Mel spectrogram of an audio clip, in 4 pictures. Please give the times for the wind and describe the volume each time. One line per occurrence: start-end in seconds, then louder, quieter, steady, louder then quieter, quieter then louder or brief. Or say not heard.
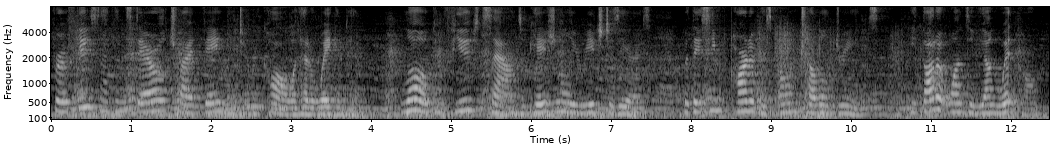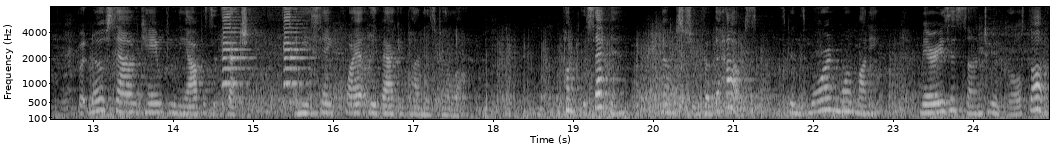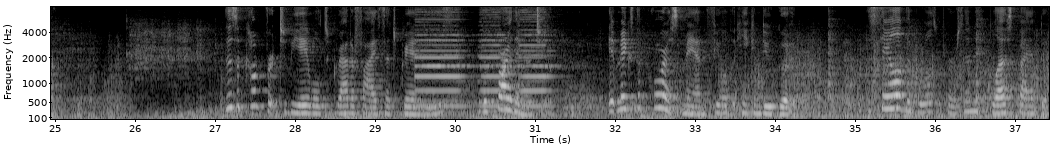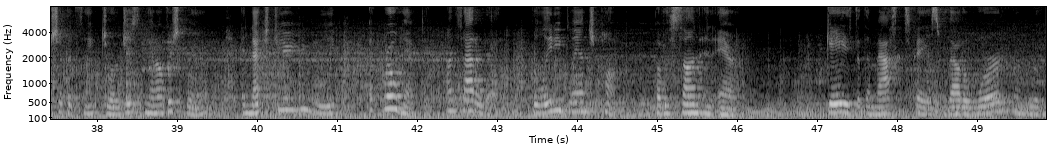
0.0-49.8 steady.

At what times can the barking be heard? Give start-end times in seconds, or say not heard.
not heard.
